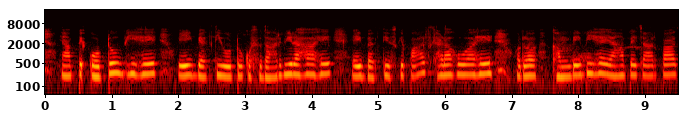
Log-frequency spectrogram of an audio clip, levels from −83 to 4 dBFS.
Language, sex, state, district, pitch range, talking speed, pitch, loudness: Hindi, female, Bihar, Jahanabad, 210-240 Hz, 185 wpm, 220 Hz, -37 LUFS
